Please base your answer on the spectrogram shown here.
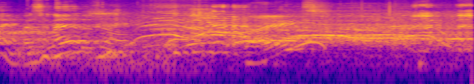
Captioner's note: audience cheers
